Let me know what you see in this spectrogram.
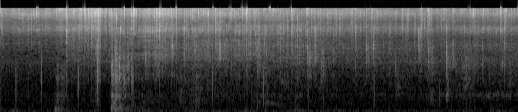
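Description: Beef patties sizzling a little in hot oil in a nonstick frying pan, a steady high hiss. A few light knocks about a second in as another patty is set down in the pan.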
